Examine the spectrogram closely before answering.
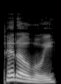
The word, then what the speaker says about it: pitohui: can be poisonous the hooded patohui pronounced perahui is a sunbird found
